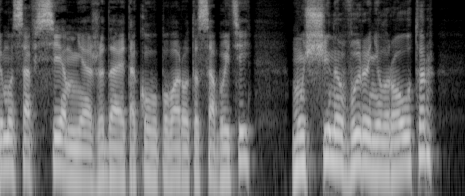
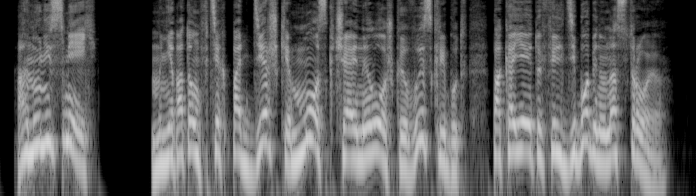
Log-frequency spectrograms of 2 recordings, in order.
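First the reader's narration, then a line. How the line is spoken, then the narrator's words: Exasperated shout. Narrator (Russian): Понимая, что этот тип вот-вот сбросит роутер до заводских настроек, Галкина не выдержала и крикнула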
